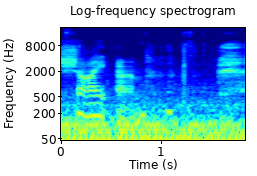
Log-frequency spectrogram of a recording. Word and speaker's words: Cheyenne: are heading off to Cheyenne which I've been told that's how you pronounce it Shy an um but it's about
